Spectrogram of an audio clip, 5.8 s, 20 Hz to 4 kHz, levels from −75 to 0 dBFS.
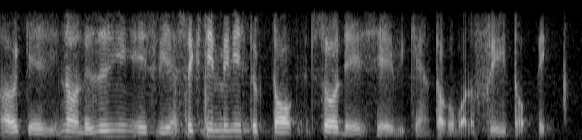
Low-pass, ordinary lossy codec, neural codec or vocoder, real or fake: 3.6 kHz; AAC, 32 kbps; codec, 16 kHz in and 24 kHz out, 1 kbps, XY-Tokenizer; fake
